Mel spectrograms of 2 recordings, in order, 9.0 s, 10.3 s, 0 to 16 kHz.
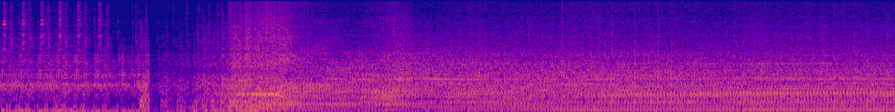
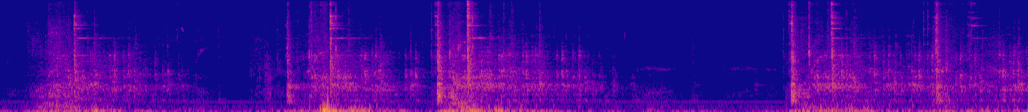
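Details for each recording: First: Cheap used generator, 38 hours on it, powering a drill press and lamp at 120 V: steady even drone under load, running clean and smooth; owner thinks a clogged petcock was the only issue. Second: Cheap used generator, 38 hours on it, had been running then suddenly wouldn't start: repeated recoil pulls, short whirring bursts dying away without firing; owner first suspected flooding, cause turned out to be corroded on/off switch contacts giving no spark.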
